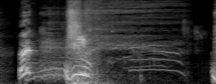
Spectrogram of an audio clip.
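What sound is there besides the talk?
sneeze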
